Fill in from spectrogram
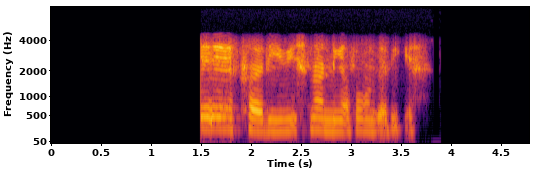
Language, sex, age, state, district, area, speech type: Dogri, female, 60+, Jammu and Kashmir, Udhampur, rural, conversation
